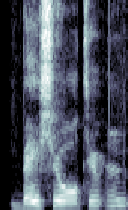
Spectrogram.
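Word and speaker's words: Bhayshul Tuten: good uh Basu toon I learned how to pronounce his name by the way bashu toon um you know he had 266 yards rushing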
